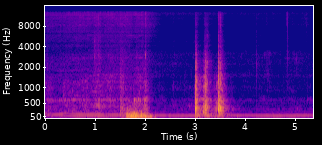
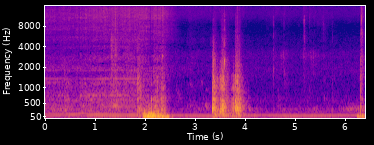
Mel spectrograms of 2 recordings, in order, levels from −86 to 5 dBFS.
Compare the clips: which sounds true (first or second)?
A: second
